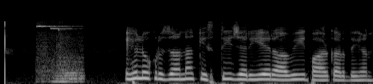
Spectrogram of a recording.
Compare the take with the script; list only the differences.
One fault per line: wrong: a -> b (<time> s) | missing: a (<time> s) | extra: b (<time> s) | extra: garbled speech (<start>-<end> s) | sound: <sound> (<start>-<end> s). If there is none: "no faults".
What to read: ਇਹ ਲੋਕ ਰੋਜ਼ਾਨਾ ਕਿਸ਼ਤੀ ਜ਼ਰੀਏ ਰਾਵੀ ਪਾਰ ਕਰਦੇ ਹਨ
sound: squeak (0.4-0.9 s)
